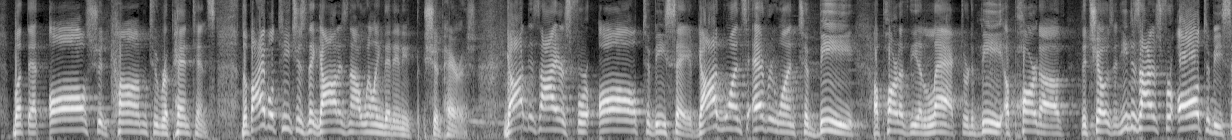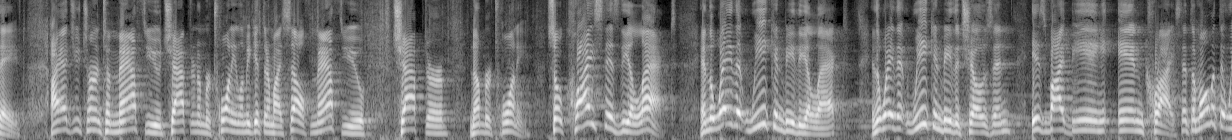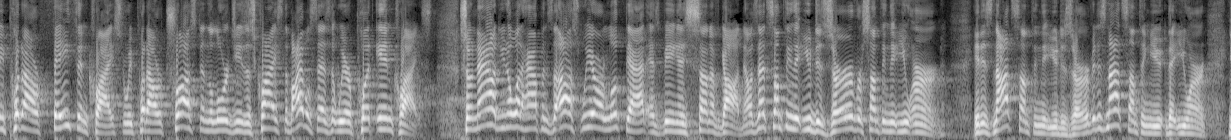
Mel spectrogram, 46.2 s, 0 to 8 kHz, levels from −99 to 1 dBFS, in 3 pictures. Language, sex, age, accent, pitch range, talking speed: English, male, 40-59, American, 185-260 Hz, 225 wpm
